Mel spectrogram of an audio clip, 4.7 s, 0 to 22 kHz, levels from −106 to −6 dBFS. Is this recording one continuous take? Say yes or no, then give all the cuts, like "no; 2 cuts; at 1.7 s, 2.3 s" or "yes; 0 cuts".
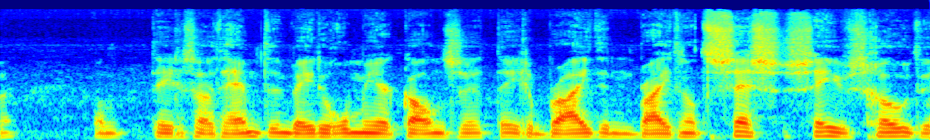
yes; 0 cuts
